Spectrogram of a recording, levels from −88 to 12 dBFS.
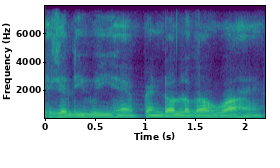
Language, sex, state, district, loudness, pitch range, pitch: Hindi, male, Maharashtra, Gondia, -17 LUFS, 110-115 Hz, 110 Hz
